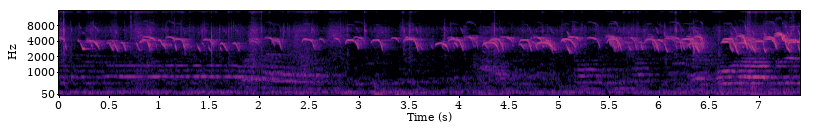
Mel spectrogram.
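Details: A group of fresh pet chicks peeping in dense high chirps, with a steady lower tonal whine running beneath and a low background hum.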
